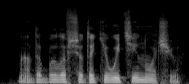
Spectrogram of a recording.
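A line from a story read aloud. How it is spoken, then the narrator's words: Quiet. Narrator (Russian): тихо сказал Королёв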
